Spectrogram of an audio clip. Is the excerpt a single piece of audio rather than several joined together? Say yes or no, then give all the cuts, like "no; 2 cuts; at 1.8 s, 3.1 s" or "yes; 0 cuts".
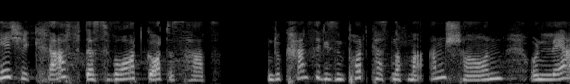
yes; 0 cuts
